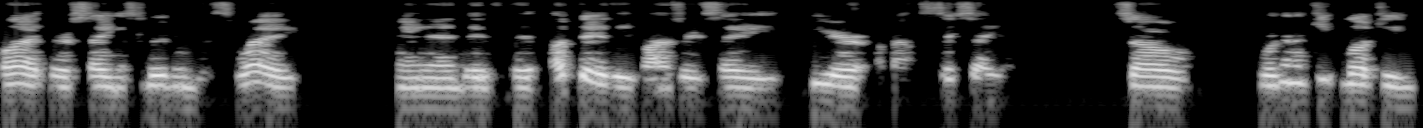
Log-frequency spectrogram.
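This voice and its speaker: A man's voice: mid-range voice, expressive, measured pace, darkish tone, breathy edge, dry recording, lo-fi sound. An older man who drives a truck, chatting casually and giving matter-of-fact safety advice. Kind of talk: casual vlog chat.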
